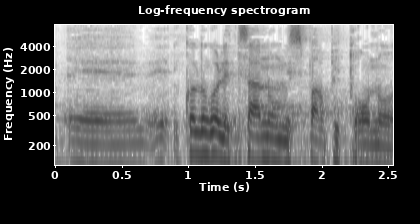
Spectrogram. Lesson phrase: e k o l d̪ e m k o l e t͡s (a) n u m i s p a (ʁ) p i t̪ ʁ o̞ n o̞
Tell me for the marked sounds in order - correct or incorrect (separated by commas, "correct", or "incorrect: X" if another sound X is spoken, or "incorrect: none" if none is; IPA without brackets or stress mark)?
correct, correct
